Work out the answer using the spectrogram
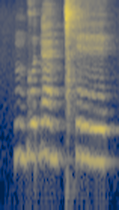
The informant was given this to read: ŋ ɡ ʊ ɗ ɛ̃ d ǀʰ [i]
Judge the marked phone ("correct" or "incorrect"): incorrect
